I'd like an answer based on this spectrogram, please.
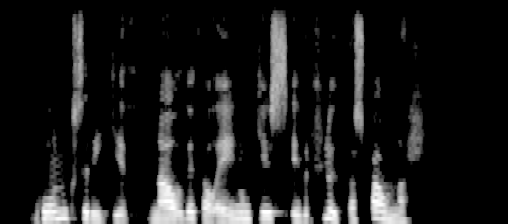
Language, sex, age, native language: Icelandic, female, 20-29, Icelandic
